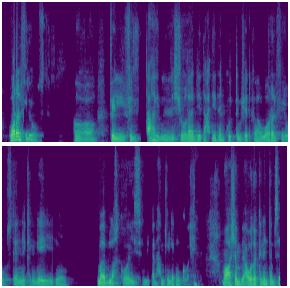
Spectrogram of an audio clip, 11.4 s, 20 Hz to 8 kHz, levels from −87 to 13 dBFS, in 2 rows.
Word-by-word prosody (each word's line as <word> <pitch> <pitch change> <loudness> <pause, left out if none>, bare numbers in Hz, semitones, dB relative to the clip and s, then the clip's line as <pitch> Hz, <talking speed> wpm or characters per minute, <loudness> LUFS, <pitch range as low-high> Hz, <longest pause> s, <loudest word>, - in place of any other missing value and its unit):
ورا 165 +5 +11
الفلوس. 105 - 0 0.6
آه - - 0 0.2
آه. 110 -1 -4 0.2
في 130 - +5
ال 125 -1 +1
في 125 +2 -2
البتاعة 125 +5 0 0.2
الشغلانة 115 +4 0
دي 135 0 -1
تحديدًا 145 +4 -3
كنت 120 -3 -5
مشيت 110 +5 -3
فيها 135 -1 -5
ورا 125 +5 +1
الفلوس، 125 -7 -7
لأن 115 +2 -2
كان 120 -2 -9
جاي 115 0 -1 0.9
مبلغ 115 -1 +3
كويس 110 0 -4
يعني 110 +1 -11
الحمد 115 +2 -7
لله 120 - -1
كان 115 0 -6
كوي - - -13 0.7
ما 115 - +7
هو - - +9
عشان 145 +6 +3
بيعوضك 135 +3 +4
إن 120 - +1
أنتَ 140 -2 +1
مسا 115 - -2
120 Hz, 175 wpm, -22 LUFS, 110-130 Hz, 0.9 s, ورا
